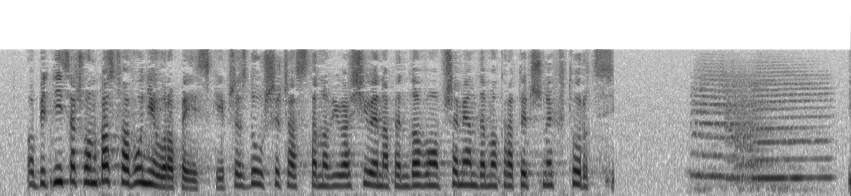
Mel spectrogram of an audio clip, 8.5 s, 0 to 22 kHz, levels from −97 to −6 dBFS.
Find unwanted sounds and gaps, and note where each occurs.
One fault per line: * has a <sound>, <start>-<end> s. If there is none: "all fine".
* has a squeak, 6.9-8.4 s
